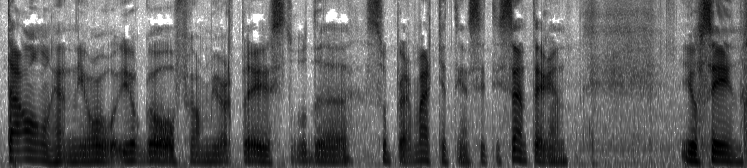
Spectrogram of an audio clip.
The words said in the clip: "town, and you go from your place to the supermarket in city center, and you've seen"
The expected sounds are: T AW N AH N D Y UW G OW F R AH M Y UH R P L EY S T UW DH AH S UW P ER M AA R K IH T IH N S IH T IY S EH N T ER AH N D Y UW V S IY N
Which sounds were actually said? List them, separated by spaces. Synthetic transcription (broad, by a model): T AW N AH N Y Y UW G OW F R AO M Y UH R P EY S T UW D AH S UW P ER M AA R K IH T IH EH S IH T IY S EH N T ER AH N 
